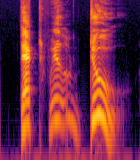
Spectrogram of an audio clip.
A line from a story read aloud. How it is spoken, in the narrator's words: he said sharply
